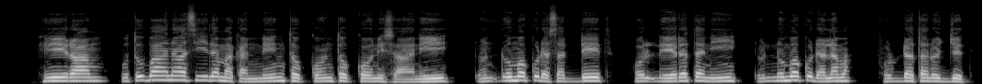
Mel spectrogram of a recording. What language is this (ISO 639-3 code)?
orm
